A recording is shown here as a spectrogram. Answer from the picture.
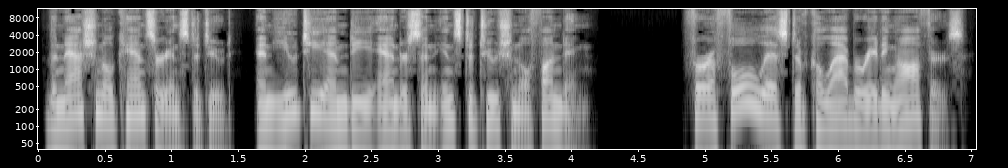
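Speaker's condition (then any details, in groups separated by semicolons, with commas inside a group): No condition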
